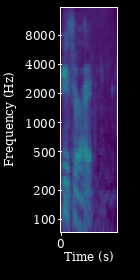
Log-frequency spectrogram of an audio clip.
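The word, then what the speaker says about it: Aetheryte: but you will find etherite etherite i interchange the two just because ae spelling makes me think uh an ae sound but it's an e sound based upon pronunciation and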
